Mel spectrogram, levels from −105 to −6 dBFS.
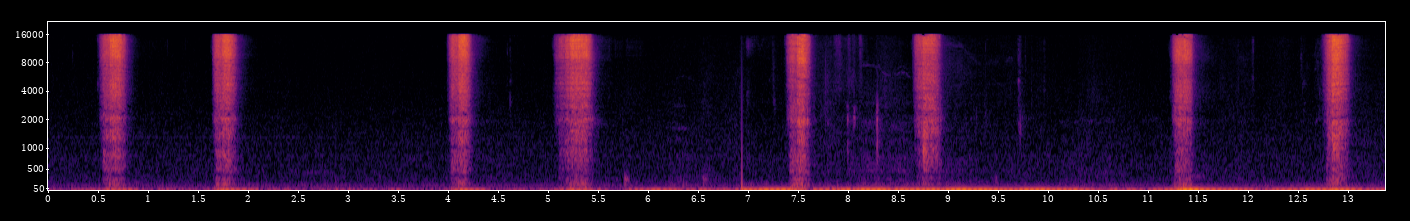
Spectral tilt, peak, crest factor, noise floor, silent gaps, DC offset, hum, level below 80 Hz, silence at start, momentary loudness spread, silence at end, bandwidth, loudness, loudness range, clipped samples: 2 dB/octave; -14 dBFS; 28 dB; -70 dBFS; none; under 0.1%; none; -62 dBFS; 0.5 s; 15 LU; 0 s; 16 kHz; -33 LUFS; 8 LU; under 0.1%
